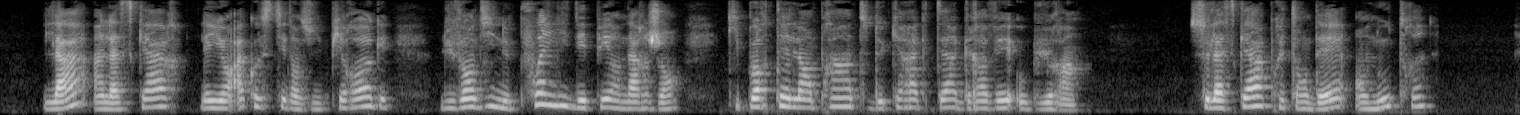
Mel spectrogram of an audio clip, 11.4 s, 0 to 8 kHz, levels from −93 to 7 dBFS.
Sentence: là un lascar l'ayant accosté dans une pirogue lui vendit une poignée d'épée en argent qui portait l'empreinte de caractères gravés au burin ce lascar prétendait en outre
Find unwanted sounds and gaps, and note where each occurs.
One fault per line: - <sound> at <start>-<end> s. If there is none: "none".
none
